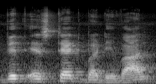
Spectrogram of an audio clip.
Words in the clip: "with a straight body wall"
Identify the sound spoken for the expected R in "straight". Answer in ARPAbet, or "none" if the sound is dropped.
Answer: none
